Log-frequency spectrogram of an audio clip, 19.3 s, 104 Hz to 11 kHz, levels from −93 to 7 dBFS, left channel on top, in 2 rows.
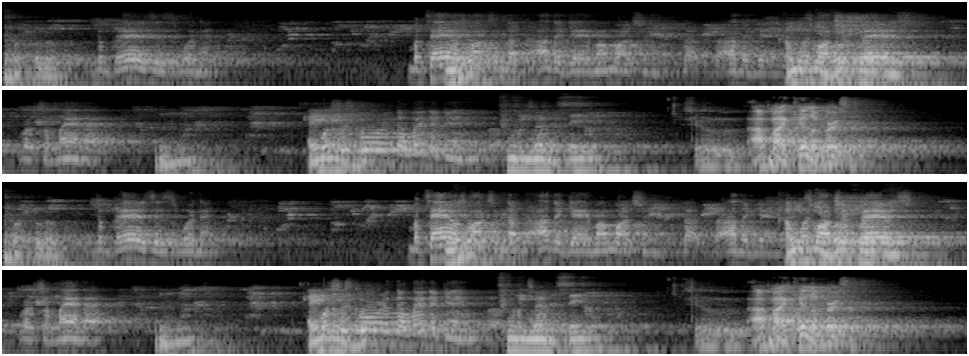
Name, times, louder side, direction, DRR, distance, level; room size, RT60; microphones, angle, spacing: voice 1, 0.0-1.2 2.2-2.3 2.7-3.0 3.3-4.1 4.4-4.8 5.2-5.4 6.2-6.7 7.0-7.2 7.4-7.5 7.8-9.0 9.4-10.2 10.9-13.3 14.6-15.8, right 1 dB, 75° right, 3 dB, 1.7 m, -31 dB
voice 2, 0.9-2.1 4.1-8.9 9.8-10.6 12.8-15.1 17.5-17.8, right 2 dB, 45° right, 7 dB, 1.6 m, -29 dB
voice 3, 16.6-18.2, left 1 dB, 10° left, 4 dB, 2.0 m, -24 dB
27.5 x 22.5 x 6.4 m, 2.4 s
head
